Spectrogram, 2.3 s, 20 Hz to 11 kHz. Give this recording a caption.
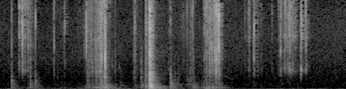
Unlocking a Volvo 740 from the outside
